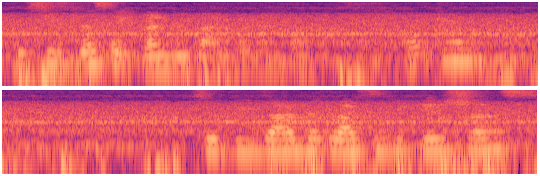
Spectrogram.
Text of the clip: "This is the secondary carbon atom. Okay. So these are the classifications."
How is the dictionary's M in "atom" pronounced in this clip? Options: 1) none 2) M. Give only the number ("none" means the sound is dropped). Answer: 1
